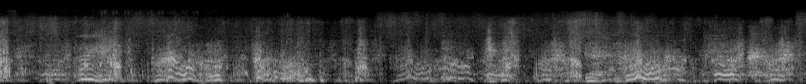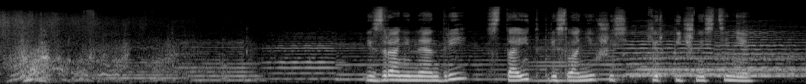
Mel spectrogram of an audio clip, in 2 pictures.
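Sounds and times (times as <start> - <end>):
aggressive dogs snarling and growling while mauling a man: 0.0 - 10.6
speech: 11.8 - 15.8.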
